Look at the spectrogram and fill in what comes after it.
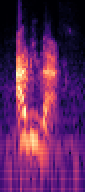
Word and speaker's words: Adidas: Y decirle, si oye, Adidas, lo que yo Adidas, creo que debe de ser, escucha, hazlo así. – Escucha. Adidas.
